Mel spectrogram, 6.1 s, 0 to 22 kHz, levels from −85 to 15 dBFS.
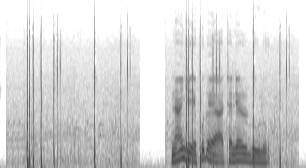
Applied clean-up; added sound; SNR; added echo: none; Fart; 1 dB; none.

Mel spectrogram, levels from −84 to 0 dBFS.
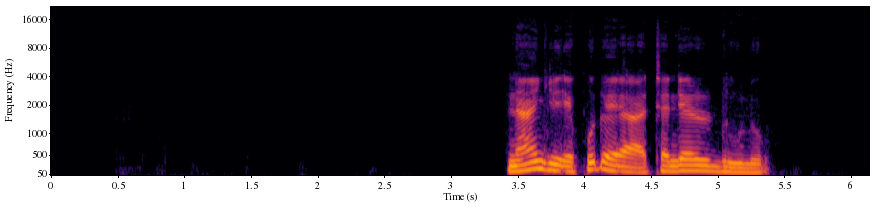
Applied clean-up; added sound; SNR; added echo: neural mask model DeepFilterNet 3.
